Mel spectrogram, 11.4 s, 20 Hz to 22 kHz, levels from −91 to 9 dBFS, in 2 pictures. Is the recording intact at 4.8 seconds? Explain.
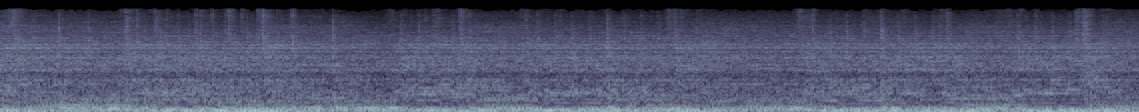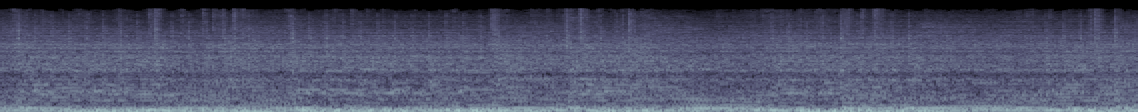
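Yes, at 4.8 seconds the audio plays through cleanly, with no dropout, click, distortion or other fault at that moment.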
